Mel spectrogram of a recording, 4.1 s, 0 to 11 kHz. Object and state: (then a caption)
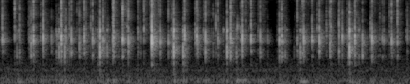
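Mechanical keyboard with polycarbonate keycaps. Fingertips with short nails type rapidly on a 60% custom mechanical keyboard with translucent pink polycarbonate keycaps in a clear case. A fast, steady stream of crisp, bright clacks comes through with almost no low end and very short decay, broken only by a brief pause near 2.8 seconds.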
